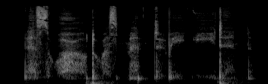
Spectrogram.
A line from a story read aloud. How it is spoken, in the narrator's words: the creature whispered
